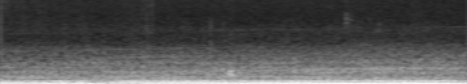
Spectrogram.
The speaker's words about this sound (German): Aber in einem Dacia Dreizylinder, das passt wirklich gut zusammen. Und er ist auch nicht extrem laut. Also ich bin kein Fan von Dreizylindermotoren, aber er stört mich nicht im Mindesten.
